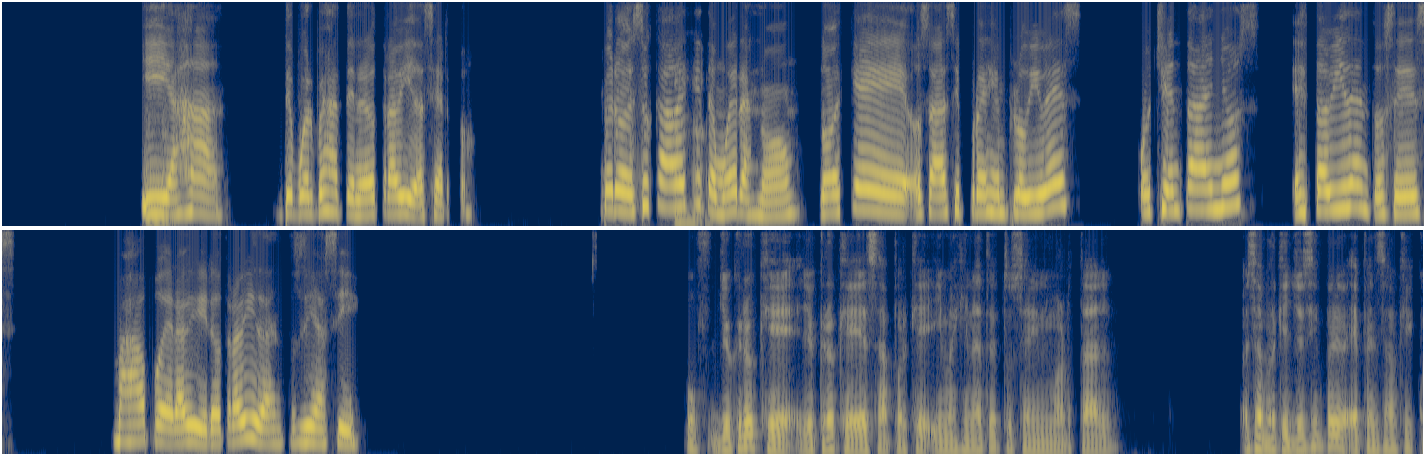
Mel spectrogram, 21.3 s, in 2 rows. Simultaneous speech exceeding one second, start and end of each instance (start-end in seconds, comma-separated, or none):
none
